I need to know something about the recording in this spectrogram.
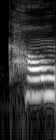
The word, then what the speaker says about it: comb: Next, comb through. Do you have time to comb through this report? Do you know what this means? To comb through. And notice that B is silent.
